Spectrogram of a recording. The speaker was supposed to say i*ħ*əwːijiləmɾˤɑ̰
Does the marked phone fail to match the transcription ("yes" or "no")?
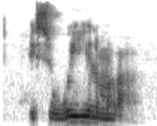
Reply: yes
